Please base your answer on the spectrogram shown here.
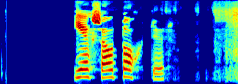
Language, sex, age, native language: Icelandic, male, 8, Polish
